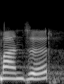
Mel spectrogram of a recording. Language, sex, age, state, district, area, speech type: Marathi, female, 30-45, Maharashtra, Buldhana, urban, read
